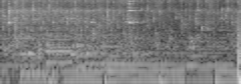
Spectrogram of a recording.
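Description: Tap water runs in a kitchen while goat liver (kaleji) is being washed, a steady flow with soft splashing and a sharper splash at the end.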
